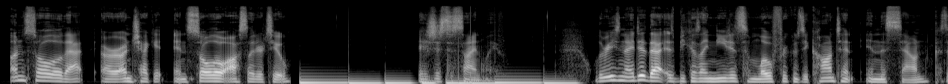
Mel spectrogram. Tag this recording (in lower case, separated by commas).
synthesizer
